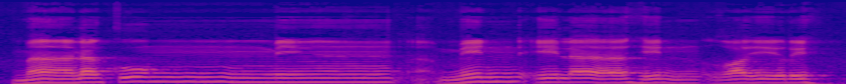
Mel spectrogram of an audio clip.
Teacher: cara bacaannya adalah dengan kita dengung dua harakat pada makhraj mim lah. Ma lakum min ilahin ghairih. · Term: Idgham mithlain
